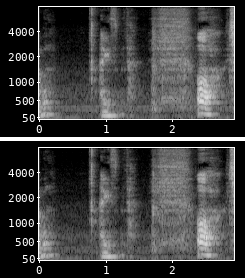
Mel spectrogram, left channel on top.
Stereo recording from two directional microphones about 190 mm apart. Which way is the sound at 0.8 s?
10° right (ahead or behind).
